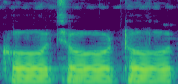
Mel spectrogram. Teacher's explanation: दुसरे व्यंजन आणि चौथे व्यंजन हे महाप्राण व्यंजन आहे किंवा कारण त्यांचा उच्चार करत असताना शेवटी ह ची छटा मिळते आपल्याला म्हणून यांना महाप्राण व्यंजन अस म्हणतात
